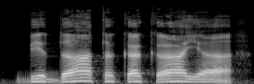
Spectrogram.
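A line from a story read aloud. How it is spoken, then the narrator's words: Loud sincere gasping aunt. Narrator (Russian): ахала тетка чересчур громко, но, видимо, искренне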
